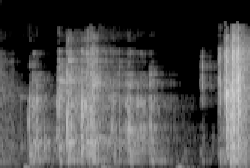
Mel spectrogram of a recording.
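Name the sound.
heavy door being opened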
